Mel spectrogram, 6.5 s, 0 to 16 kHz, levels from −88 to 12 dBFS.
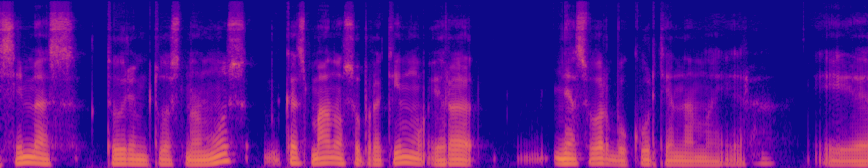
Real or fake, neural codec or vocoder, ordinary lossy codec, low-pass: fake; codec, 44.1 kHz, 7.8 kbps, DAC; Opus, 24 kbps; 14.4 kHz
